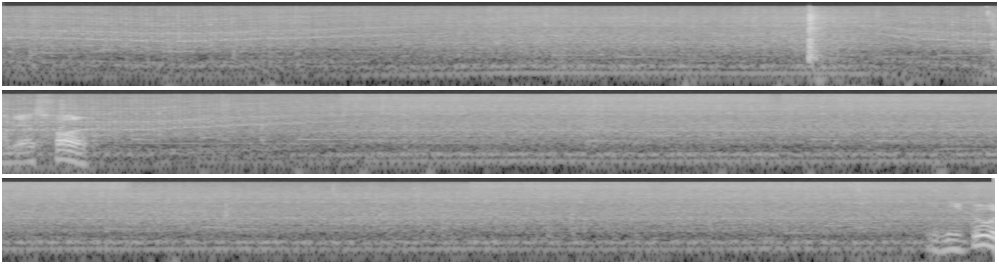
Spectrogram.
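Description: A loader engine hums steadily.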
